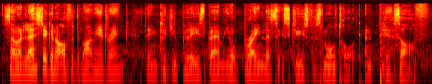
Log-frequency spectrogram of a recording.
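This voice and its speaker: A man's voice: mid-range voice, fairly quick, darkish tone, lightly acted. A man playing a curt, sarcastic, antisocial widower who narrates his own story in an audio play. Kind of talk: first-person audio play narration and dialogue.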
